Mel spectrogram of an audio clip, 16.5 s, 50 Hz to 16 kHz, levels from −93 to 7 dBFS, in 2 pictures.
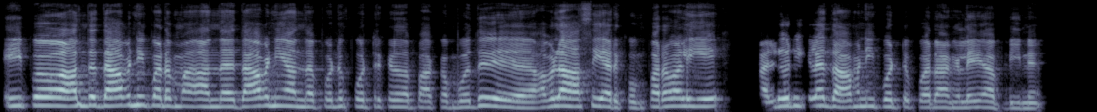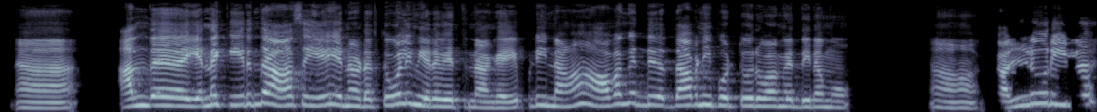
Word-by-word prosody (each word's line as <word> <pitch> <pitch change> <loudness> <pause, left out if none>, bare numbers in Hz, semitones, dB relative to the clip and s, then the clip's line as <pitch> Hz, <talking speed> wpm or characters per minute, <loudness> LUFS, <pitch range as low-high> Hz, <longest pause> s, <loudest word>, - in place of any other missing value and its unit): இப்போ 275 +1 0 0.3
அந்த 265 +2 +2
தாவணி 275 +2 +5
படமா 250 -2 0
அந்த 230 0 -1
தாவணிய 260 +2 +2
அந்த 225 -1 -2
பொண்ணு 225 +1 -6
போட்டிருக்கிறத 225 -1 -6
பாக்கும்போது, 205 +4 -5 0.4
அவ்வளோ 245 +5 +3
ஆசையா 240 0 0
இருக்கும். 195 -2 -9
"பரவால்லையே, 240 +1 0 0.4
கல்லூரிக்குல்லாம் 250 +4 -1
தாவணி 235 +4 -1
போட்டு 225 -1 -5
போறாங்களே!" 205 -1 -2
அப்டின்னு. 180 -2 -8 0.6
அ - - -2 0.8
அந்த 275 +3 +3 0.3
எனக்கு 290 +2 +2
இருந்த 315 +2 +1 0.2
ஆசையை 280 -1 0
என்னோட 260 -3 0
தோழி 320 +4 +1
நிறைவேத்துனாங்க. 220 -5 +1
எப்டின்னா, 245 +1 -4 0.3
அவங்க 315 +6 -2
த 285 -1 +1
தாவணி 295 +2 +2
போட்டு 260 -1 -2
வருவாங்க, 245 -1 -1
தினமும். 215 -2 -5 0.7
ஆஹ 195 0 -7 0.3
கல்லூரில 290 +6 -1
240 Hz, 130 wpm, -23 LUFS, 220-270 Hz, 0.8 s, தாவணி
